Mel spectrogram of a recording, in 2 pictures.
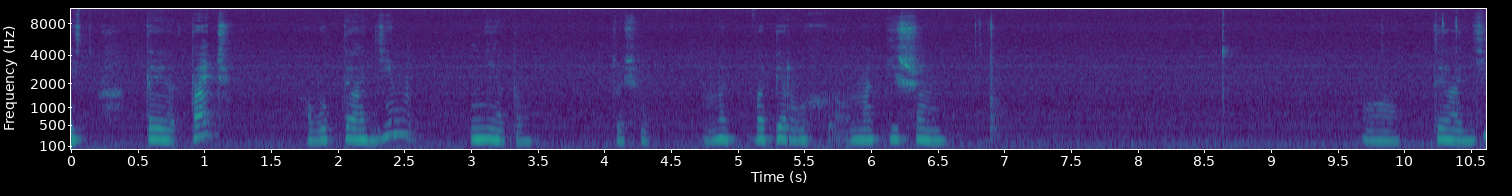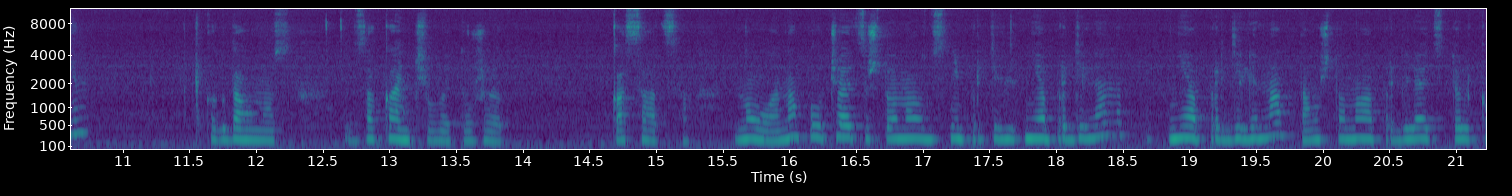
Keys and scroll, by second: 11.5 1.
